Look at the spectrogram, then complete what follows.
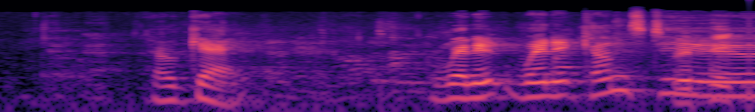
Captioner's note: audience laughs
